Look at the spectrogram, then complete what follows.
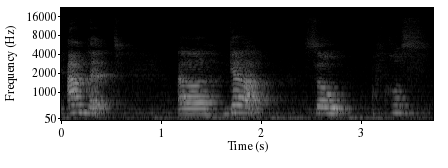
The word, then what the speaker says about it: Hamlet: If we follow the French pronunciation, you won't be pronouncing the H, and the T will also not be pronounced. So it will be simply Hamlet.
